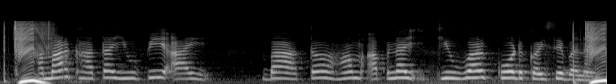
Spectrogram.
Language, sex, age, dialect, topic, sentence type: Bhojpuri, female, <18, Southern / Standard, banking, question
